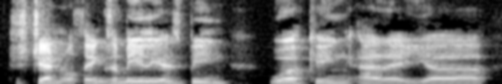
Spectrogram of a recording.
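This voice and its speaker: A young man who hosts a vidcast and works as a game master casually recaps a tabletop roleplay session from a small room at home. His voice is medium in pitch, steady, fairly bright, and moderately paced.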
